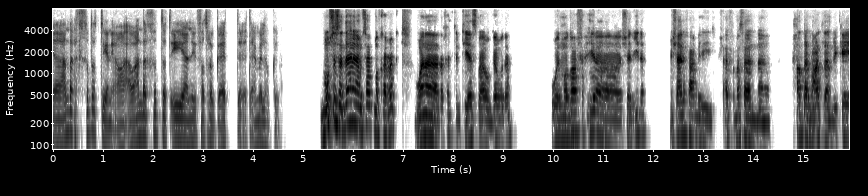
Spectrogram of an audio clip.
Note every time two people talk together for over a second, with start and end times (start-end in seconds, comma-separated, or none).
none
